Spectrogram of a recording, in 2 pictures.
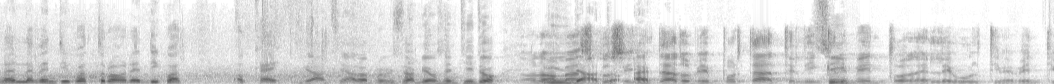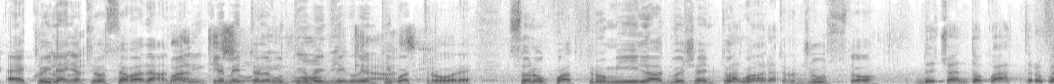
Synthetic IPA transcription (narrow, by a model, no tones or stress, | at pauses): nelevent̪ikwat̪ːɾooːɾed̪ikwa | okːɛjɡɾat̪sːjealoːɾapɾofesːoɾeabjaːmos̬ent̪iːt̪o | ildd̪aːt̪oɛd̪aːt̪opjuimport̪ant̪eliŋsiement̪onelːeult̪imevent̪iɛkːoilɛɲːat͡ʃelost̪aːvad̪a̰nd̪oliŋk̪kɾement̪onelːeult̪imeevent̪ikwat̪ːɾoːɾesoːnokwat̪ːɾomiːlad̪uet͡ʃɛnt̪okwa̰t̪ːɾod͡ʒust̪o | d̪uet͡ʃɛnt̪okwat̪ːɾo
